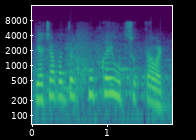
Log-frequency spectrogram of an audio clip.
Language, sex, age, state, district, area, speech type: Marathi, female, 30-45, Maharashtra, Thane, urban, spontaneous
